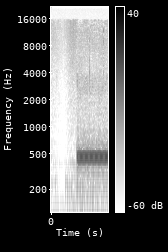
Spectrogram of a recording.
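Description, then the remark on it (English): Faint, muffled line noise gives way halfway through to a loud, steady telephone tone as a phone call is being placed; it starts abruptly and holds unbroken to the end, with no voices. “we're going to call Juna right now”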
